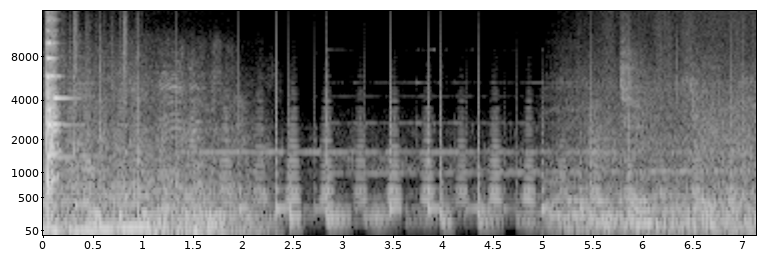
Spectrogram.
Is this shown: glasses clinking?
yes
